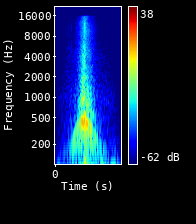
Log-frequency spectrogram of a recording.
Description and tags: Raw audio of me swinging bamboo close to the recorder. I originally recorded these for use in a video game. The 'B' swings are slightly slower.
An example of how you might credit is by putting this in the description/credits:
The sound was recorded using a "H1 Zoom recorder" on 18th February 2017.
